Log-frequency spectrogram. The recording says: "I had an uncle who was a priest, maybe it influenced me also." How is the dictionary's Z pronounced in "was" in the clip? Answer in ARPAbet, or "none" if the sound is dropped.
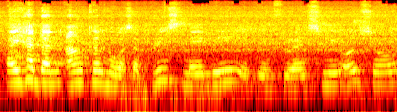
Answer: S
